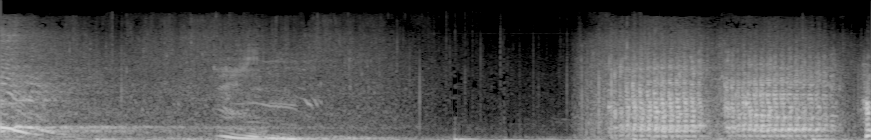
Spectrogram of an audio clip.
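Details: Bermuda humpback whale song recorded five years after an earlier one, the shared song having changed: low descending moans and falling groans, a quiet gap, then a loud buzzy, pulsed low tone lasting several seconds.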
